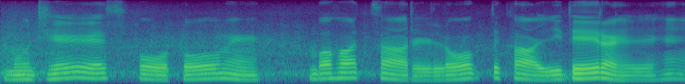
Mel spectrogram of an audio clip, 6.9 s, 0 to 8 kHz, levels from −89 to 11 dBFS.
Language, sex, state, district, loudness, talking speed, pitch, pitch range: Hindi, male, Madhya Pradesh, Umaria, -17 LUFS, 95 wpm, 130 Hz, 115-140 Hz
